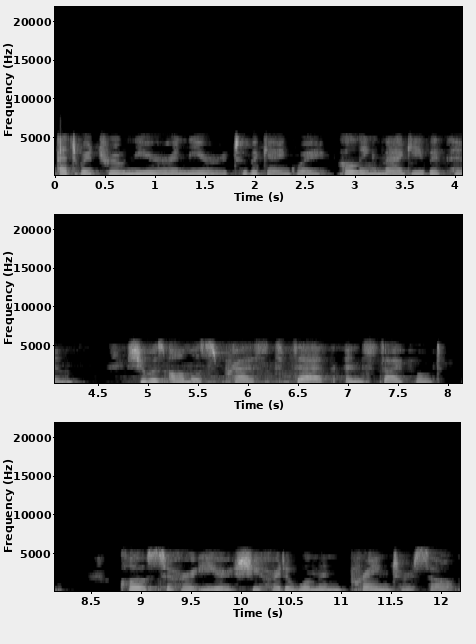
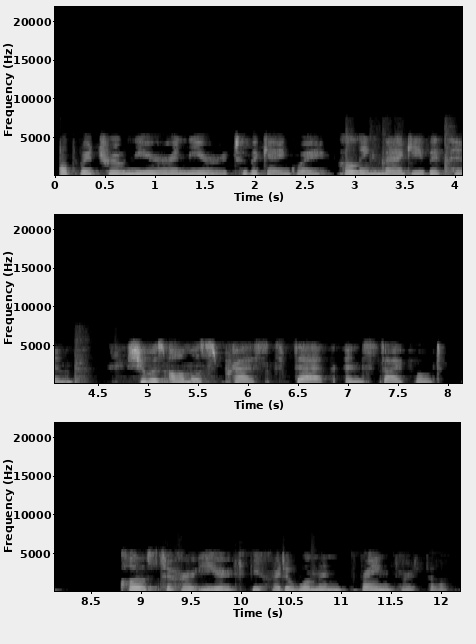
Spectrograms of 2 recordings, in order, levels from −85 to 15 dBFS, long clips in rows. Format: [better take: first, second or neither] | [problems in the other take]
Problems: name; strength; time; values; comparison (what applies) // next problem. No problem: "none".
first | noise reduction (neural mask model DeepFilterNet 3)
